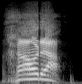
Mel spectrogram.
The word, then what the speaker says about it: Gouda: and they call it Gouda. Do you know what Gouda is? We call it Gouda cheese. They call it Gouda cheese. In fact, the proper name, Gouda. Gouda cheese. That's how they pronounce it.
